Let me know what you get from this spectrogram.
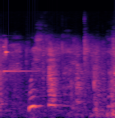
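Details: Black Labrador Retriever, cheerful and playful after a good bath: short high whines and yelps, two clear rising squeaks near the start, mixed with a woman speaking Spanish nearby.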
